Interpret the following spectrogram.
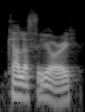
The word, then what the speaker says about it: Calafiori: Calafiori, that's how you say it.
